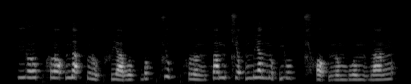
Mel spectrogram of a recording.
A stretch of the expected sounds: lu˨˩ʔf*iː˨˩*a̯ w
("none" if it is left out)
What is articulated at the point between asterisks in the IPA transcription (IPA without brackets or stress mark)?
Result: i˨˩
